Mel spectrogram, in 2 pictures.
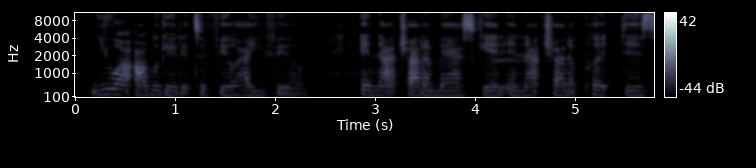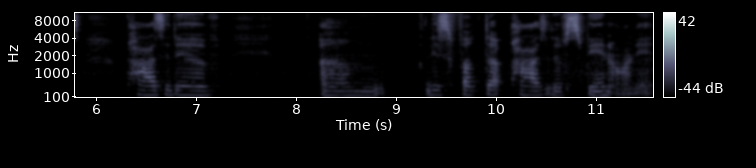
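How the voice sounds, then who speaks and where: A quiet woman's voice at a fairly slow pace, broken by long, frequent pauses. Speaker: YouTuber. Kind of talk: casual vlog rant. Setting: at home at night. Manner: quiet, low voice; hesitant with fillers.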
